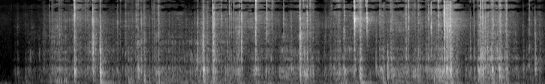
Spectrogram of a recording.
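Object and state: Cardboard toy box.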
